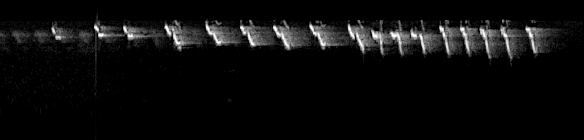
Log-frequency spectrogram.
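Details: Brown (pardo) saffron finch song: a few hesitant high chips that build into a steady, accelerating series of sharp descending chirps, about two and a half per second, then stop abruptly.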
